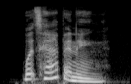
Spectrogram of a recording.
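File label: whats happening, English, female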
